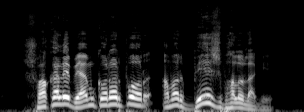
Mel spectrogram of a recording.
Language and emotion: Bengali, happy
